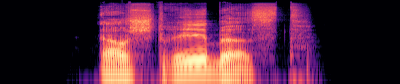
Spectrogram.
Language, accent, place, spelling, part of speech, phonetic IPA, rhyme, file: German, Germany, Berlin, erstrebest, verb, [ɛɐ̯ˈʃtʁeːbəst], -eːbəst, De-erstrebest.ogg
- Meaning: second-person singular subjunctive I of erstreben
